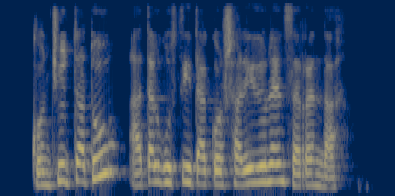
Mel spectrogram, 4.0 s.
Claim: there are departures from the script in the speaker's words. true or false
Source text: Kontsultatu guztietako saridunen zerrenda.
true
